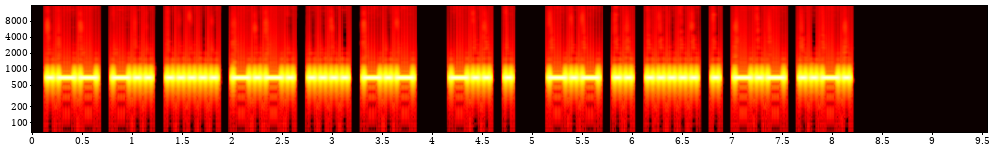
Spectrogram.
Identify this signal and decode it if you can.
Morse code, heard as a keyed tone, about 22 wpm, 700 Hz. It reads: WD5CHK DE KI5EKF
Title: USA Callsign DE Callsign 22wpm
